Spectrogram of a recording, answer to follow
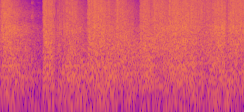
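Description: A string of firecrackers going off, bursting suddenly into a loud, rapid, continuous run of cracks.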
